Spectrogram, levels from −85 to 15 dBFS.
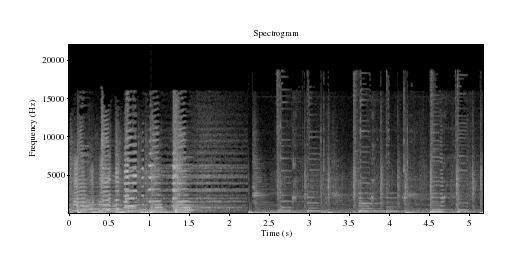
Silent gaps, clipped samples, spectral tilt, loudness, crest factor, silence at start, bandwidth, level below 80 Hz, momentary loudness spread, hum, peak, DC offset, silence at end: none; under 0.1%; -4 dB/octave; -17 LUFS; 18 dB; 0 s; 19 kHz; -24 dBFS; 15 LU; none; 0 dBFS; under 0.1%; 0 s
